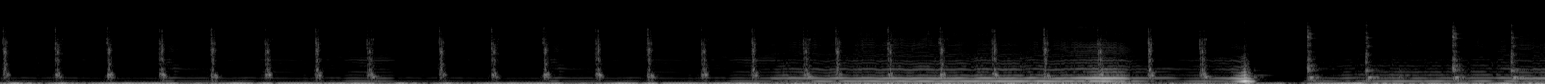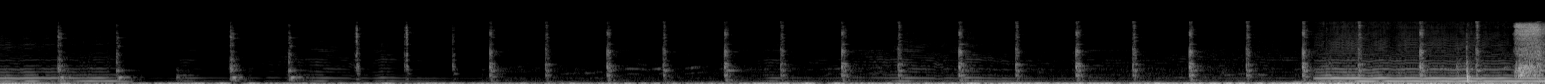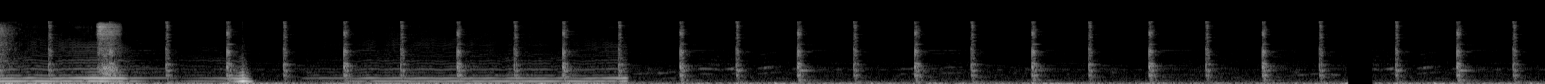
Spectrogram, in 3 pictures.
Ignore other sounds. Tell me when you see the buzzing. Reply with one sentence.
The buzzing can be heard from 0.0 to 37.2 s.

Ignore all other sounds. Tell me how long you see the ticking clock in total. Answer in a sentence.
You can hear the ticking clock for 46 seconds altogether.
